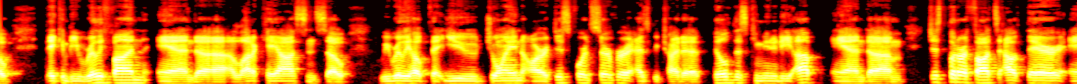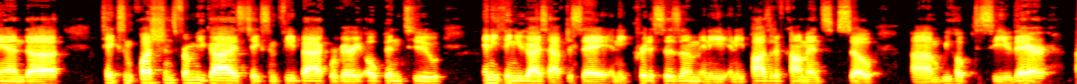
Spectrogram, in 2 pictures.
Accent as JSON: {"language": "English", "town": "Chicago", "region": "Illinois", "country": "United States", "said": "I work in corporate sales. I'm from Chicago, Illinois."}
